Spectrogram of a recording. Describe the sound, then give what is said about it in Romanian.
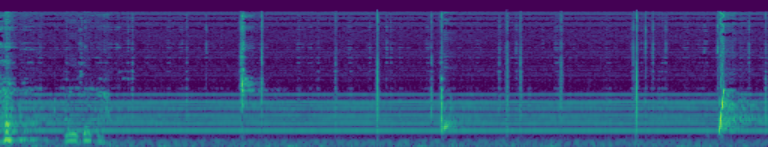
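Water drips from a leaking ceiling in slow, irregular single plops a second or more apart, clear over a steady low droning hum. “Încă uite, a început să picure din tavan. O infiltrație!”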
